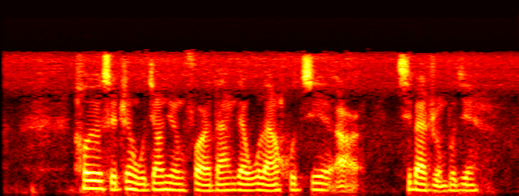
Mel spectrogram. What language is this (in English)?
Chinese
